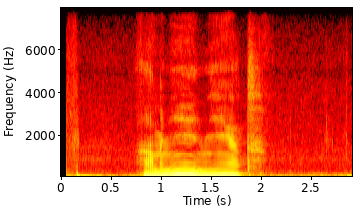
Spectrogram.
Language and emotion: Russian, sad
